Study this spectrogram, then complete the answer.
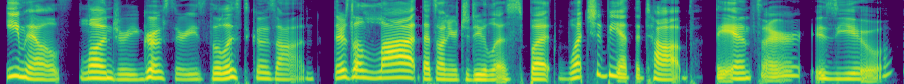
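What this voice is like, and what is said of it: Sultry, seductive voice. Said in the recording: “do my best sexy voice”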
